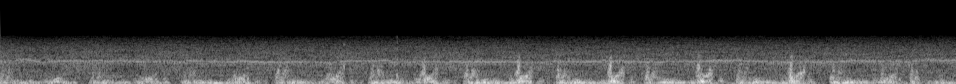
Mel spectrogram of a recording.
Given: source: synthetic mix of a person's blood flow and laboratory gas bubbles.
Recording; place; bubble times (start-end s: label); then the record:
Doppler ultrasound of blood flow; precordium
3.37-3.51 s: bubbles
3.94-4.00 s: bubbles
5.57-5.70 s: bubbles
8.98-9.04 s: bubbles
From the record:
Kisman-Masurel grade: 121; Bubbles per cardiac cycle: 1 to 2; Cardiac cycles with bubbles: 10 to 50%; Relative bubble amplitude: barely perceptible (0.100 to 0.250); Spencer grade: 2 (many but less than half of the cardiac periods contain bubble signals, singularly or in groups); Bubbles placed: anywhere in the cardiac cycle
